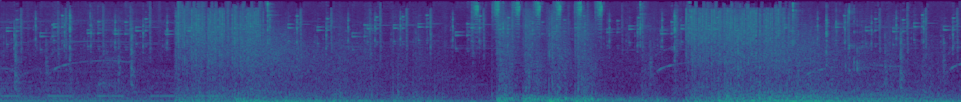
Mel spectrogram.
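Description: Battle in the Highfleet video game: a loud barrage of booms and rapid gunfire as incoming shells are shot down, with dense overlapping blasts and mechanical clatter rising in bursts throughout.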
